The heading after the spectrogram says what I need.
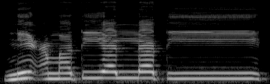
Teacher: یا بنی اسرائیل اذکروا، یا کے پر کھڑا زبر، آگے یا مدہ، اور یہاں پہ چھوٹا مد ہے کیونکہ حمزہ دوسرے کلمے میں ہے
